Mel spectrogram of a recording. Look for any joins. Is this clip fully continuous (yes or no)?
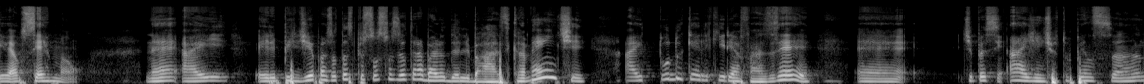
yes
